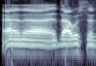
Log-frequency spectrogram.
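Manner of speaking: ordinary talk, nothing marked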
